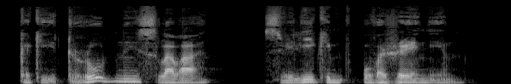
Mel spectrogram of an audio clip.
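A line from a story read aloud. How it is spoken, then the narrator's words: Whispered by a crow. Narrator (Russian): прошептала ворона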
